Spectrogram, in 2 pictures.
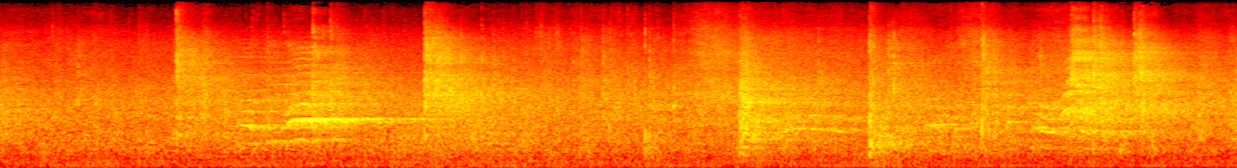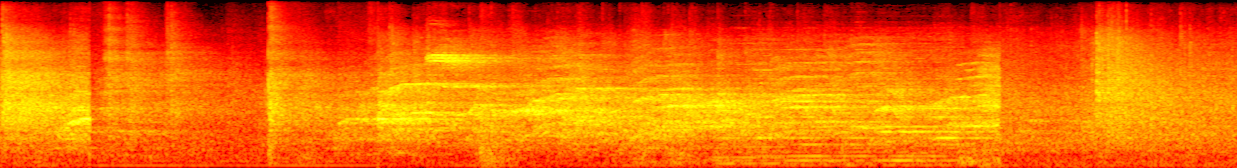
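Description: Live rink sound of a youth ice hockey game: repeated sharp knocks of sticks and puck, with shouting voices that grow into sustained shouting and cheering in the second half as a goal is scored.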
